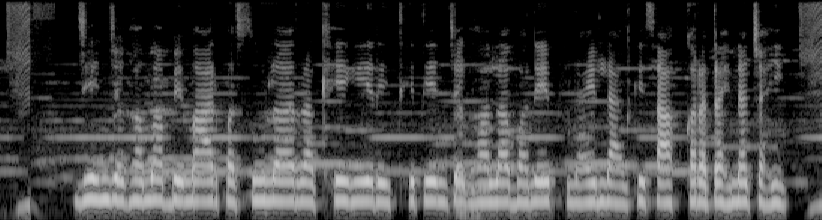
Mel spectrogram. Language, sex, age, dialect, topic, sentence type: Chhattisgarhi, female, 18-24, Western/Budati/Khatahi, agriculture, statement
